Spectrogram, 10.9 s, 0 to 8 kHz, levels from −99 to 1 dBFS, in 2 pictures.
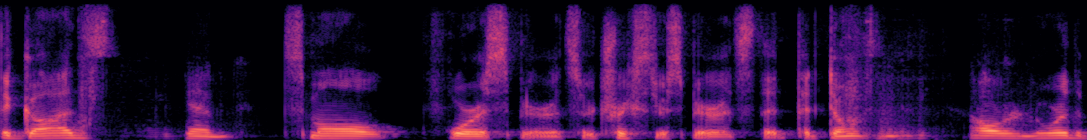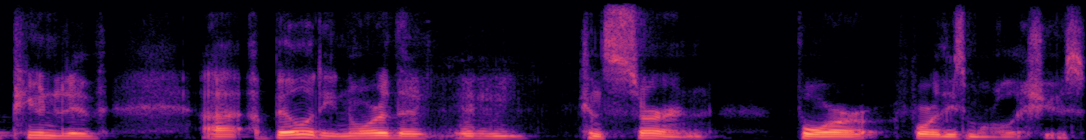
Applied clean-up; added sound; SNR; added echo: neural mask model DeepFilterNet 3.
